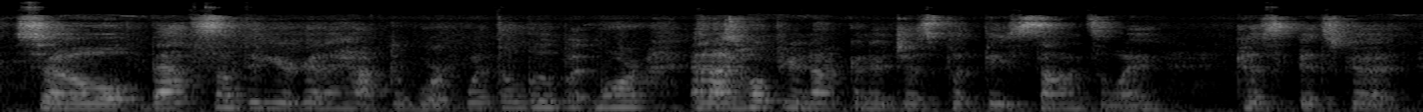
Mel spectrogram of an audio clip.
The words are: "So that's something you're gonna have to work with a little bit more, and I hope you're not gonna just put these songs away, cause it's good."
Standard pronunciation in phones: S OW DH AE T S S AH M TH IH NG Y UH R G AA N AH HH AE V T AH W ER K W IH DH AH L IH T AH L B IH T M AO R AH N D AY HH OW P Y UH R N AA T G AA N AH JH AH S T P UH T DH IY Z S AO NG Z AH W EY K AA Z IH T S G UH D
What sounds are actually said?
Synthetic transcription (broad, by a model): S OW DH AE T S S AH M TH IH NG Y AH R G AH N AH HH AE F T AH W ER K W IH DH AH L IH T L B IH T M AO R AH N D AY HH OW P Y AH R N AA T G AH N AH JH AH S P UH T DH IY Z S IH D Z AH W EY K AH Z IH T S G UH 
